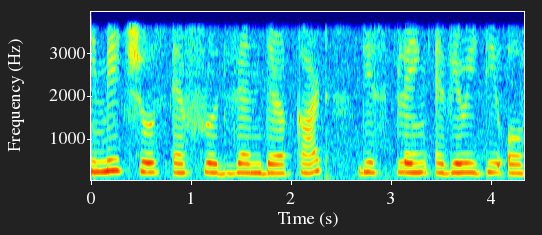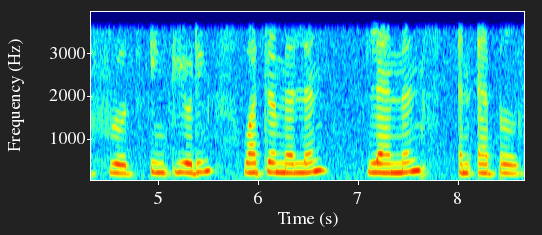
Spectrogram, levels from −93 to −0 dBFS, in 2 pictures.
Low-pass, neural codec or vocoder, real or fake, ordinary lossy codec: 3.6 kHz; none; real; none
